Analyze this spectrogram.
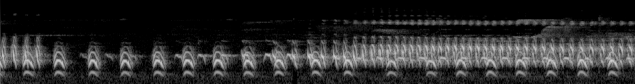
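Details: Trogon calling a steady series of short, arched, hollow notes, about three per second, joined midway by a denser overlapping chatter and a faint high thin whistle.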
